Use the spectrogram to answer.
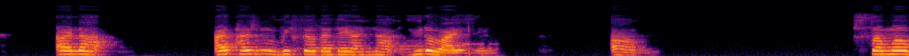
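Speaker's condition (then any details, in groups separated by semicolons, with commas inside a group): Spastic diplegia cerebral palsy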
